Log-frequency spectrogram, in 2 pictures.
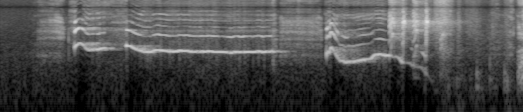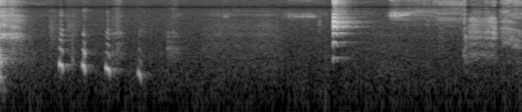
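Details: A Rat Terrier, unsettled by a squeaker toy being squeezed during play, gives long, high whines and quick yips, ending with a single sharp bark.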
